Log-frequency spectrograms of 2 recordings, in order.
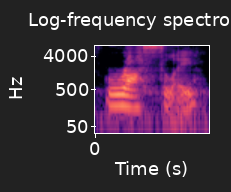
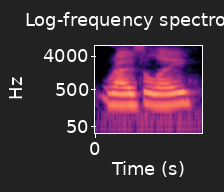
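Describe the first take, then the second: First: The name is said as Rossley. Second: The name is said as Rosalie. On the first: This is the believed correct pronunciation. "but I think it's Rossley" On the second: This is how it would be said locally. "in Mississippi, we would probably call this Rosalie"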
